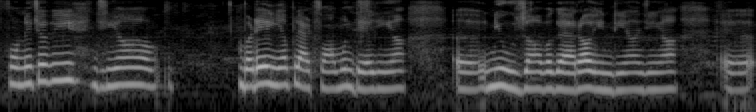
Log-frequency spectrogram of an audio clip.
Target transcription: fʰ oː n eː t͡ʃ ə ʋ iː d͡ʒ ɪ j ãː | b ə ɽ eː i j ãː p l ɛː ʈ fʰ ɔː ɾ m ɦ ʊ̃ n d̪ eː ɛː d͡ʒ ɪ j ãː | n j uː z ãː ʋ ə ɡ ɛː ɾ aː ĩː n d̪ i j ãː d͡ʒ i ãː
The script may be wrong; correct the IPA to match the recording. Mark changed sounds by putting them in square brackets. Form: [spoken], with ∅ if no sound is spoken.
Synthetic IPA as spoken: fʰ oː n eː t͡ʃ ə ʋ iː d͡ʒ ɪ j ãː | b ə ɽ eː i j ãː p l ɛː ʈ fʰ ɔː ɾ m ɦ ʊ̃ n d̪ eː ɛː d͡ʒ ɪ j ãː | n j uː z ãː ʋ ə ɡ ɛː ɾ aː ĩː n d̪ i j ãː d͡ʒ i ãː

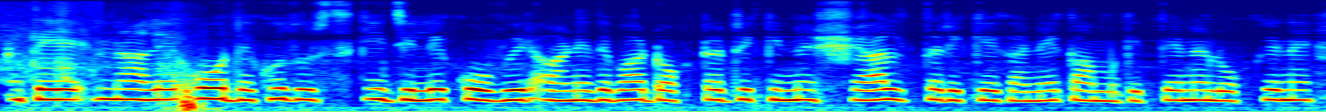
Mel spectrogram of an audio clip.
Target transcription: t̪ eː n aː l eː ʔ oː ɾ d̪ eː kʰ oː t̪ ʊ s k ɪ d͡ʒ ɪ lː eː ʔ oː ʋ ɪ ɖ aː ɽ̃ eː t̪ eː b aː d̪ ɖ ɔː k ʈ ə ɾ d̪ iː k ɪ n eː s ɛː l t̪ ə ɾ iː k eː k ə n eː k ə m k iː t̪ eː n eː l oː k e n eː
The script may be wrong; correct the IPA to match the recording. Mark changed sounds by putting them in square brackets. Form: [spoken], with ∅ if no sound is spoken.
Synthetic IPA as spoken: t̪ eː n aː l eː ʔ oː ɾ d̪ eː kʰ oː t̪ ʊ s k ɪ d͡ʒ ɪ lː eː [k] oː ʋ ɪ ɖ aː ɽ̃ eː [d̪] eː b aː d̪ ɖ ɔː k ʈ ə ɾ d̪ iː k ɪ n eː [ʃ] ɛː l t̪ ə ɾ iː k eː k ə n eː k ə m k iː t̪ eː n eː l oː k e n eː

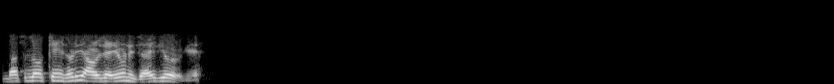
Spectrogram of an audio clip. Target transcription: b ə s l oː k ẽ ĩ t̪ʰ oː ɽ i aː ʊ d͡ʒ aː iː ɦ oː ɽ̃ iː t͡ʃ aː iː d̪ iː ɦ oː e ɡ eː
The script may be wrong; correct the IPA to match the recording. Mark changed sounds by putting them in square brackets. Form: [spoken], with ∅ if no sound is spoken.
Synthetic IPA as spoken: b ə s l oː k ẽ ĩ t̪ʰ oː ɽ i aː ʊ d͡ʒ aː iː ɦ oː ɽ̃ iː t͡ʃ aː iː d̪ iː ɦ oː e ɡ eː

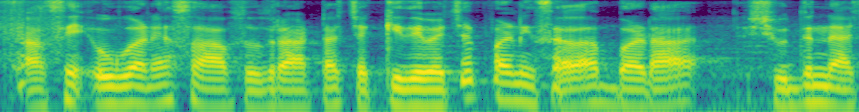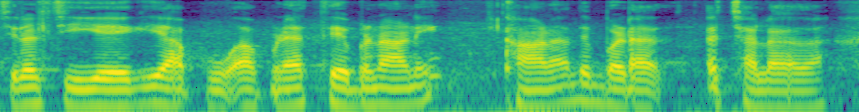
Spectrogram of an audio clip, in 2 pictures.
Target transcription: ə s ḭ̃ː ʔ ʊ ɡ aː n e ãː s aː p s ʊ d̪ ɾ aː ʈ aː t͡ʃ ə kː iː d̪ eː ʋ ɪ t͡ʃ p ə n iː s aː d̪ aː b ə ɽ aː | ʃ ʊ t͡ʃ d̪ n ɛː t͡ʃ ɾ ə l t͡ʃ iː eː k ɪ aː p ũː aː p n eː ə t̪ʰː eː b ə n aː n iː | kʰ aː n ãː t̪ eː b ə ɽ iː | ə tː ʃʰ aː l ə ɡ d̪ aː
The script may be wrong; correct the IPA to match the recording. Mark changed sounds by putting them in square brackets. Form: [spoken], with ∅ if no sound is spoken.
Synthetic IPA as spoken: ə s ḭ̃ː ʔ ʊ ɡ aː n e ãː s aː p s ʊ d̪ ɾ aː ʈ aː t͡ʃ ə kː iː d̪ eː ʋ ɪ t͡ʃ p ə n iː s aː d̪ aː b ə ɽ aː | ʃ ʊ [∅] d̪ n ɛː t͡ʃ ɾ ə l t͡ʃ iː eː k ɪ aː p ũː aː p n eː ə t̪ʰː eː b ə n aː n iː | kʰ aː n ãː t̪ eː b ə ɽ [aː] | ə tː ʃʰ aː l ə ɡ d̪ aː

